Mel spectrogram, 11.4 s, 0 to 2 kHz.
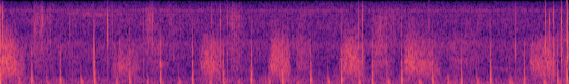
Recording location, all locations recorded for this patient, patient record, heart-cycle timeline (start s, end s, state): aortic valve (AV)
aortic valve (AV)+pulmonary valve (PV)+tricuspid valve (TV)+mitral valve (MV)
#Age: Child
#Sex: Female
#Height: 99.0 cm
#Weight: 17.2 kg
#Pregnancy status: False
#Murmur: Absent
#Murmur locations: nan
#Most audible location: nan
#Systolic murmur timing: nan
#Systolic murmur shape: nan
#Systolic murmur grading: nan
#Systolic murmur pitch: nan
#Systolic murmur quality: nan
#Diastolic murmur timing: nan
#Diastolic murmur shape: nan
#Diastolic murmur grading: nan
#Diastolic murmur pitch: nan
#Diastolic murmur quality: nan
#Outcome: Abnormal
#Campaign: 2015 screening campaign
0.00	0.87	unannotated
0.87	1.03	S1
1.03	1.14	systole
1.14	1.28	S2
1.28	1.56	diastole
1.56	1.72	S1
1.72	1.84	systole
1.84	1.96	S2
1.96	2.28	diastole
2.28	2.38	S1
2.38	2.54	systole
2.54	2.65	S2
2.65	2.91	diastole
2.91	3.01	S1
3.01	3.15	systole
3.15	3.27	S2
3.27	3.52	diastole
3.52	3.62	S1
3.62	3.77	systole
3.77	3.92	S2
3.92	4.17	diastole
4.17	4.27	S1
4.27	4.41	systole
4.41	4.51	S2
4.51	4.71	diastole
4.71	4.83	S1
4.83	4.98	systole
4.98	5.07	S2
5.07	5.32	diastole
5.32	5.45	S1
5.45	5.59	systole
5.59	5.70	S2
5.70	5.90	diastole
5.90	6.01	S1
6.01	6.16	systole
6.16	6.28	S2
6.28	6.53	diastole
6.53	6.62	S1
6.62	11.39	unannotated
